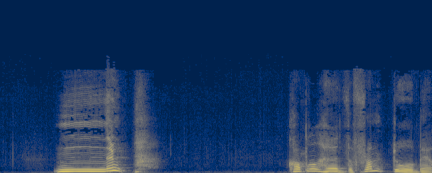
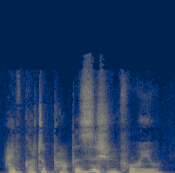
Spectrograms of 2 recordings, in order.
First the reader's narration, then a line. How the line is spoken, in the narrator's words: he said quietly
